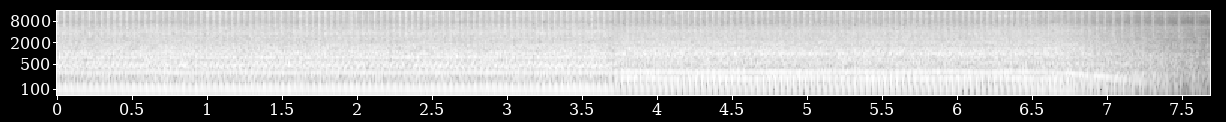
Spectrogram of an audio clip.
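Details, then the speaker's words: Old Craftsman mower that wouldn't start after winter storage, after new air filter and priming: runs smooth and even with no misses or surging, then winds down cleanly at shutoff; normal running. "luckily it started with no issues and it sounds fantastic now for being as old as it is"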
